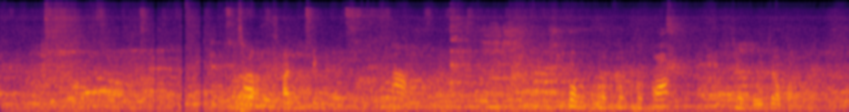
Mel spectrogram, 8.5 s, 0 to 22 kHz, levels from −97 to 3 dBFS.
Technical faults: repeated packet loss (robotic sound)

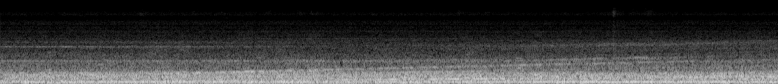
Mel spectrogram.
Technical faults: none

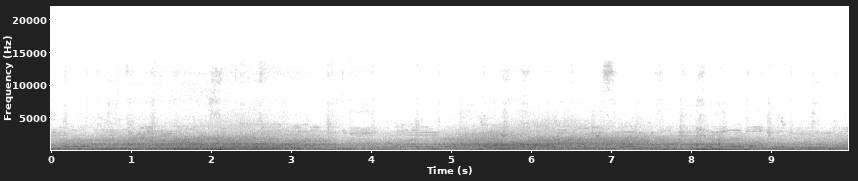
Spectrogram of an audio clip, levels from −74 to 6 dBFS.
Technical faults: generation loss

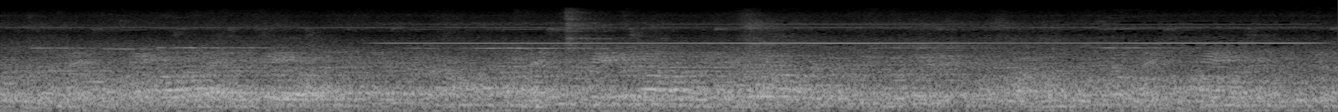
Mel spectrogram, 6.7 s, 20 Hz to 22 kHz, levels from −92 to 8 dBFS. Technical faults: feedback whistle

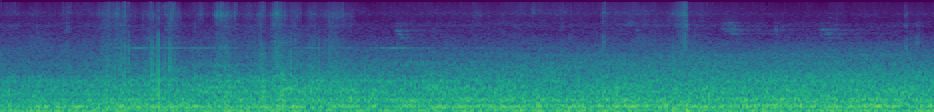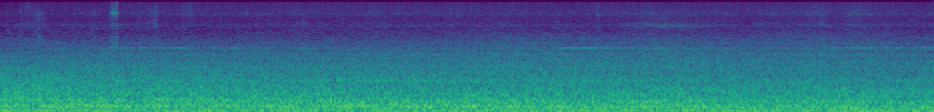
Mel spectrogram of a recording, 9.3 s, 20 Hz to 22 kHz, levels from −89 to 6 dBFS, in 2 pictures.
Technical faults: Bluetooth LC3 compression

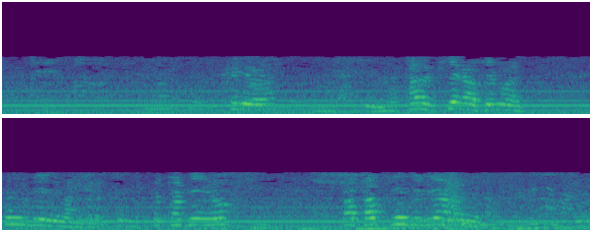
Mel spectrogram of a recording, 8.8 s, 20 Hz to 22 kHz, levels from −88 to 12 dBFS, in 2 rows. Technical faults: MP3 compression

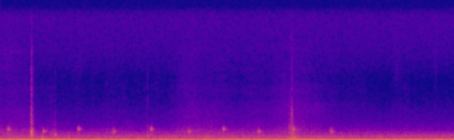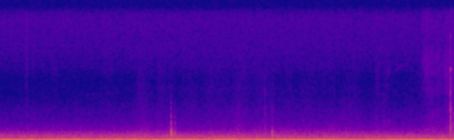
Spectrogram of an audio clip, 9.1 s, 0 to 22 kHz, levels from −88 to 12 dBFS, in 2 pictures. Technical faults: none

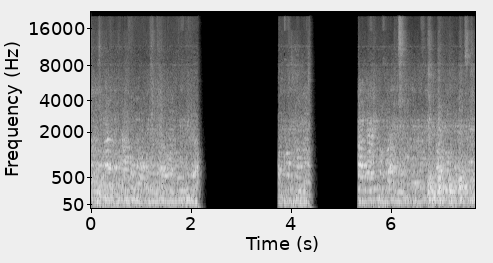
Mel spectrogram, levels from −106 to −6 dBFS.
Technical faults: call audio freeze; long network dropout

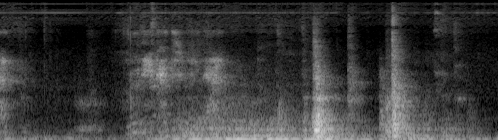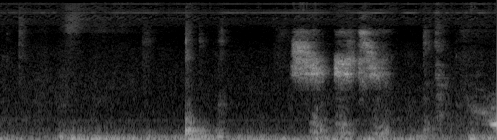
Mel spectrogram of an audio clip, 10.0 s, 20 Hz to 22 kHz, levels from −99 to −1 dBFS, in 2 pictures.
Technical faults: generation loss

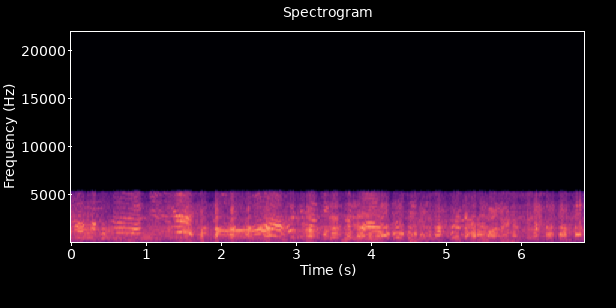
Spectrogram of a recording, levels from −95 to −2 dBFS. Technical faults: 4-bit ADPCM compression

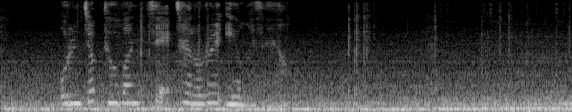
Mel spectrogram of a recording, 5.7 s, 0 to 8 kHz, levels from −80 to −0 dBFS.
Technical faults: none

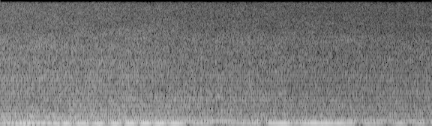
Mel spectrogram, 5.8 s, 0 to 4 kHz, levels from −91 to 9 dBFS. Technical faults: clock drift between sender and receiver; repeated timing corrections; scattered short gaps

